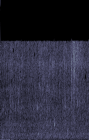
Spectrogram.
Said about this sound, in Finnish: mä oon täällä menossa Kitkajoen varrella. Ehkä se jotenkin tuntuu, että Kitkajoissa on tähän vuoden aikaan nähnyt yllättävän paljon vettä. Varmaan niitä viime, viime viikon rankkasateiden jämiä vielä valuu täällä, täällä asti nyt.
